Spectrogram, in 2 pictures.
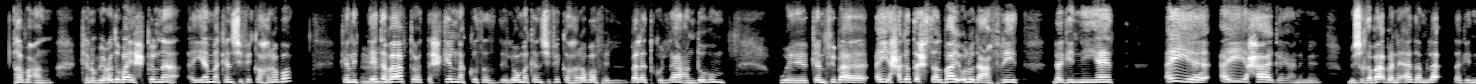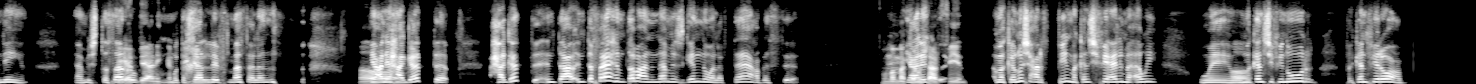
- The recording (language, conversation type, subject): Arabic, podcast, إيه ذكريات الطفولة المرتبطة بالأكل اللي لسه فاكراها؟
- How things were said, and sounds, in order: tapping; chuckle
